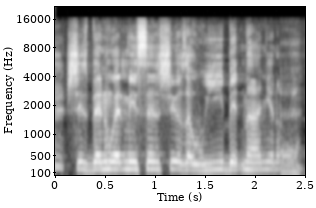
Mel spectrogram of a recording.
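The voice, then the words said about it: Mixed Jamaican-Irish put-on accent. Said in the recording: “That's my Jamaican Ireland accent”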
